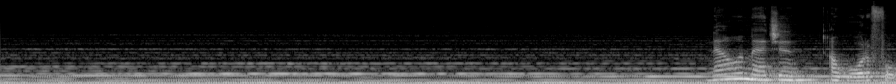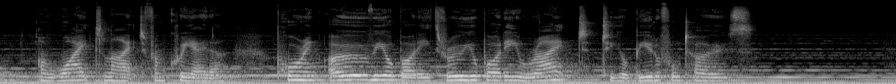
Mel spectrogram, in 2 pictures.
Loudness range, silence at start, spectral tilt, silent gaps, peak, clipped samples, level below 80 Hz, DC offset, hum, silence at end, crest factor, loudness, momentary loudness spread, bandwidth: 9 LU; 0 s; -7.5 dB/octave; none; -2 dBFS; under 0.1%; -24 dBFS; under 0.1%; none; 0 s; 16 dB; -19 LUFS; 12 LU; 15.5 kHz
